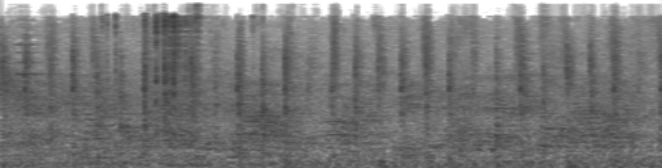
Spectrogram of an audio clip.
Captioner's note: crunching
